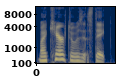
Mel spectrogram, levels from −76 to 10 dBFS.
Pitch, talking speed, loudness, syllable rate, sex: 200 Hz, 250 wpm, -17 LUFS, 8.1 syllables/s, female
